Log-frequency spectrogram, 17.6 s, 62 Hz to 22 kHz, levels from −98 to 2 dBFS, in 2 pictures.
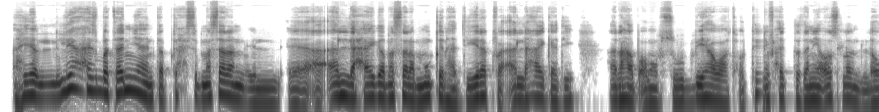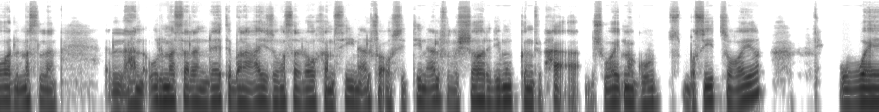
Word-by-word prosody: هي 145 +6 +4
ليها 140 +11 +3
حِسْبة 190 -4 +3
تانية، 175 +1 +5
أنت 130 -2 +2
بتحسب 125 +2 -6
مثلًا 135 -3 +4
الأ 105 -1 -2
أقل 140 -1 +5
حاجة 135 +1 +3
مثلًا 135 0 +2
ممكن 130 +2 +2
هتيجي 115 +4 +2
لك، 140 0 +1
فأقل 120 0 -1
حاجة 125 -2 -2
دي 115 +2 -5 0.3
أنا 120 +1 +2
هابقى 115 -2 -1
مبسوط 115 +1 -2
بيها 125 +3 +2
وهتحطني 120 +5 -3
في 130 - -11
حتة 125 -2 -5
تانية 120 0 +2
أصلًا، 125 0 -3
اللي 100 -4 -3
هو 110 +2 +1
أنا 105 -2 -2
مثلًا 105 -2 -3 0.5
ال 90 -2 -4
هنقول 105 +4 0
مثلًا 115 -2 +1
راتب 110 -1 -1
أنا 110 - +1
عايزه 105 +1 -1
مثلًا 110 +1 -1
اللي 105 +1 -2
هو 105 - +1
50 100 +1 -2
ألف 100 +3 -4
أو 105 - -5
60 100 +3 -4
ألف 115 +1 -3
في 100 - -8
الشهر، 115 +3 0
دي 110 +1 -1
ممكن 115 -2 +1
تتحقق - - -5
بشوية 110 +2 -1
مجهود 105 -1 0
س - - -13
بسيط 115 +4 -1
صغيّر 115 +8 +1 0.8
و 100 +3 +3
115 Hz, 190 wpm, -24 LUFS, 105-130 Hz, 0.8 s, تانية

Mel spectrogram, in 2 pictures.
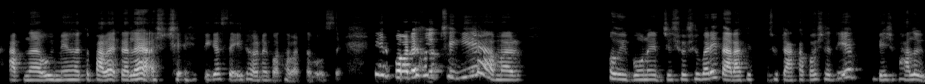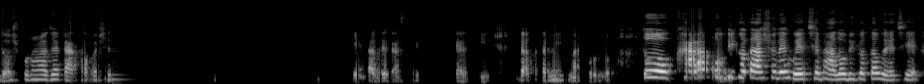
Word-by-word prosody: আপনার 200 0 -2
ওই 215 - +1
মেয়ে 215 +1 -3
হয়তো 215 +2 -5
পালায়-টালায় 215 +3 +5
আসছে।" 210 - -9 0.2
ঠিক 220 - -11
আছে? 245 - -8
এই - - -7
ধরনের 195 -2 -5
কথাবার্তা - - -10
বলছে। - - -17 0.4
এরপরে 325 -7 +6
হচ্ছে 315 +2 -3
গিয়ে 350 +5 -2 0.2
আমার 215 -2 0 1.0
ওই 240 - +1
বোনের 220 0 -3
যে 220 - -6
শ্বশুরবাড়ি 245 +4 -1
তারা 200 -1 +6
কিছু 220 0 -13
টাকা 195 +3 -4
পয়সা 230 +2 -6
দিয়ে - - -2 0.3
বেশ 215 0 -5
ভালোই 215 0 0
৳১০-৳১৫,০০০ 220 -2 -7
পয়সা 200 +2 -13 2.4
দিয়ে 455 - -12
তাদের - - -8
কাছ - - -15
থেকে - - -27 0.4
আরকি - - -23 0.3
ব্যাপারটা - - -8
মিটমাট - - -13
করলো। 455 0 -14 0.4
তো - - 0 0.3
খারাপ 315 +3 +5
অভিজ্ঞতা 320 -2 0
আসলে 290 0 +2
হয়েছে, 245 +2 +4
ভালো 230 0 +2
অভিজ্ঞতাও 260 +2 -1
হয়েছে। 215 +1 -5
230 Hz, 145 wpm, -22 LUFS, 215-300 Hz, 2.4 s, এরপরে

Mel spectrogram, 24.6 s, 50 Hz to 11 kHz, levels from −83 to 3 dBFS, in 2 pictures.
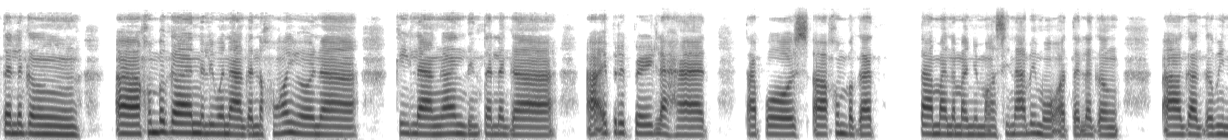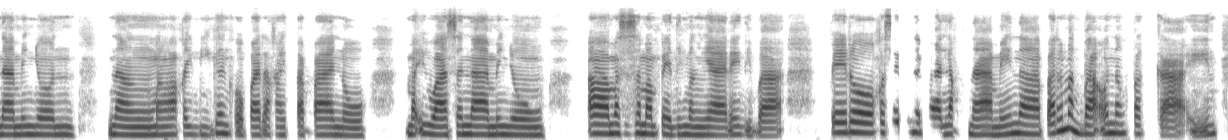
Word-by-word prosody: talagang, 200 -4 +2 0.4
ah, 210 -1 +7
kumbaga, 235 -2 +5
naliwanagan 205 -3 +2
ako 205 +1 -7
ngayon 200 -4 +1
na 185 -1 +2 0.3
kailangan 205 -1 +2
din 195 0 -4
talaga, 185 -2 +1 0.3
ah, - - +3
i-prepare 210 -3 -2
lahat 180 -2 +1 0.3
tapos, 195 -1 0
ah, 195 -1 +3
kumbaga, 195 -3 0 0.5
tama 200 -1 +2
naman 190 -1 -1
yung 190 0 -3
mga 185 - -4
sinabi 200 +1 -2
mo 180 -3 -2
at 175 - -5
talagang, 180 -1 -3 0.4
ah, 195 0 +2
gagawin 190 0 -1
namin 190 +1 +1
'yon 185 -1 -2 0.5
ng 185 -2 0 0.2
mga 185 +1 -1
kaibigan 190 +4 -5
ko - - -4
para 185 -1 -2
kahit 185 -1 -8
papaano, 180 -5 -2 0.5
maiwasan 195 0 +1
namin 190 -1 +1
yung, 180 -1 0 0.5
ah, 210 0 +5
masasamang 210 -1 0
puwedeng 190 -1 -2
mangyari 180 0 0
'di - - -8
ba. 165 0 +1 0.5
Pero 235 -1 +3
kasi 235 +1 -5 0.2
binabalak 205 -4 -2
namin 190 +3 +1
na 205 -2 +3
parang 280 +8 +3
magbaon 215 -7 +2
ng 220 0 -3
pagkain. 90 - -3
195 Hz, 130 wpm, -23 LUFS, 185-210 Hz, 0.5 s, ah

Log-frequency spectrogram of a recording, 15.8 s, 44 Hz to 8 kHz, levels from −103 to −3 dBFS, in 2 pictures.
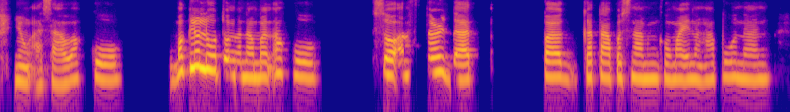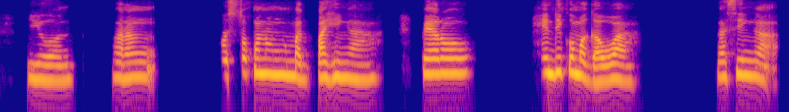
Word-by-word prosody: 'yong 180 -2 -2
asawa 170 +5 -4
ko, 200 -2 -2 0.5
magluluto 305 -3 +8
na 230 - -4
naman 220 0 0
ako. 230 -5 -3 0.5
So, 250 -3 +4
after 275 +3 0
that, 200 0 +2 0.7
pagkatapos 220 0 0
namin 210 0 -1
kumain 205 -1 -3
ng 195 -1 -5
hapunan, 205 -1 -5 0.5
'yon, 195 -1 -3 0.4
parang 225 +5 -3 0.7
gusto 245 +3 -3
ko 270 - 0
ng 250 -2 +2
magpahinga 210 -1 -1 0.4
pero 265 +1 +2 0.7
hindi 275 +1 +4
ko 280 - +4
magawa 190 -3 +1 0.8
kasi 225 +3 -1
nga 210 -3 -4
220 Hz, 105 wpm, -23 LUFS, 200-250 Hz, 0.8 s, magluluto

